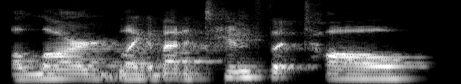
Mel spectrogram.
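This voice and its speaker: A man narrating a tabletop game as game master, improvising and pausing mid-phrase. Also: medium pitch, sharp tone, dull audio. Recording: echoey room.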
